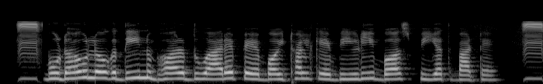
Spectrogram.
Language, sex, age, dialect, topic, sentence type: Bhojpuri, female, 18-24, Northern, agriculture, statement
